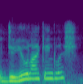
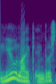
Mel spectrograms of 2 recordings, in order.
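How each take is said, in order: First: "Do you like English?" slowly, with the voice going up high at the end; rising question tune. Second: Said in the usual way. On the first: Shown as a demonstration. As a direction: lift "English" up like a real question. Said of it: "the rising intonation". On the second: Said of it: "لو مثلًا نقول".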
